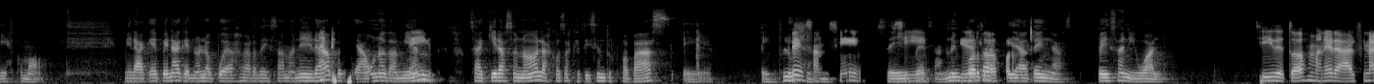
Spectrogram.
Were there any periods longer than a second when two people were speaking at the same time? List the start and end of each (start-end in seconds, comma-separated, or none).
7.9-10.2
